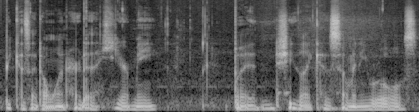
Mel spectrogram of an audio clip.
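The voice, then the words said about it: Speaking very quietly, near whisper. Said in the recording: “I'm talking really quietly”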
